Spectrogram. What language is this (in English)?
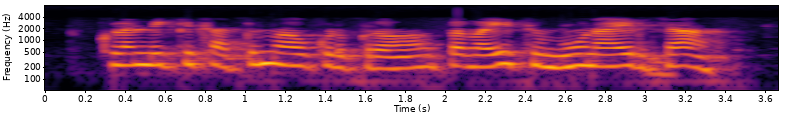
Tamil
